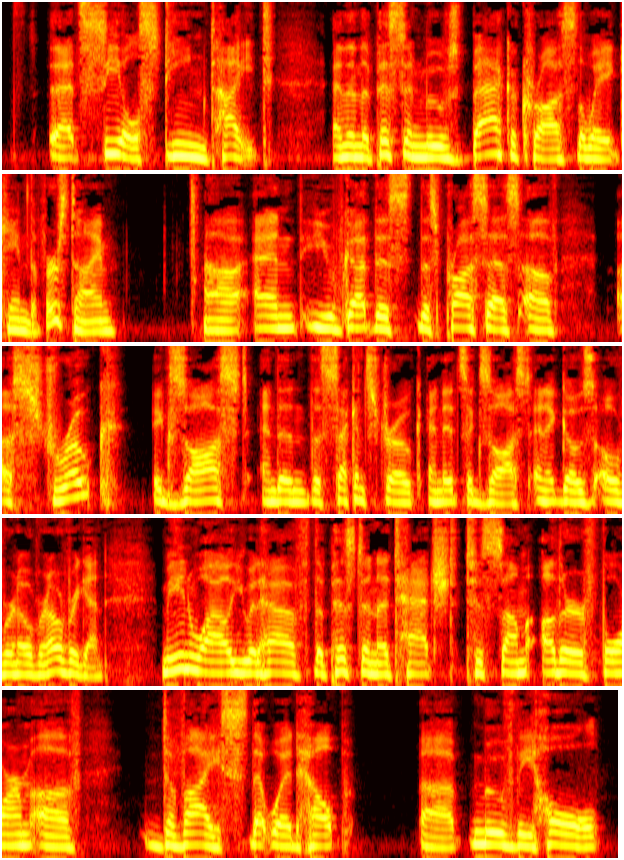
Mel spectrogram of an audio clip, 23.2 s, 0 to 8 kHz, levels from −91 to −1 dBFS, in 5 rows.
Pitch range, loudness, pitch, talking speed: 150-170 Hz, -20 LUFS, 160 Hz, 170 wpm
